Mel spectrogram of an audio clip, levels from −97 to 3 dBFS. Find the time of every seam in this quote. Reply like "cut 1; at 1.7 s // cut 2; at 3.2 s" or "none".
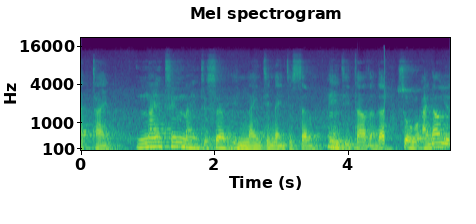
cut 1; at 4.6 s

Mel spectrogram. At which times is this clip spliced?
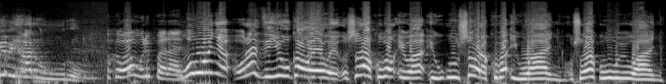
cut 1; at 1.1 s

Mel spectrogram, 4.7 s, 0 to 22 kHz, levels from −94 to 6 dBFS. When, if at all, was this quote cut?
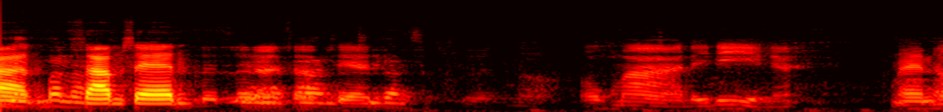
cut 1; at 2.1 s

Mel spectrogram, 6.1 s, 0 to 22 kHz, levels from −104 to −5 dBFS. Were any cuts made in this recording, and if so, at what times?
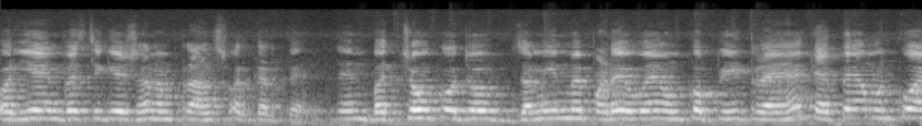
cut 1; at 2.2 s

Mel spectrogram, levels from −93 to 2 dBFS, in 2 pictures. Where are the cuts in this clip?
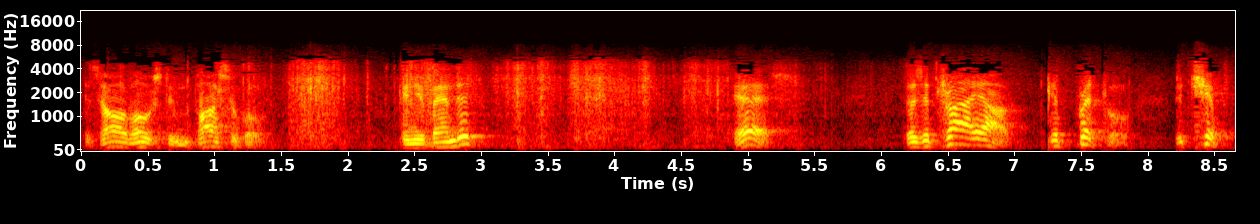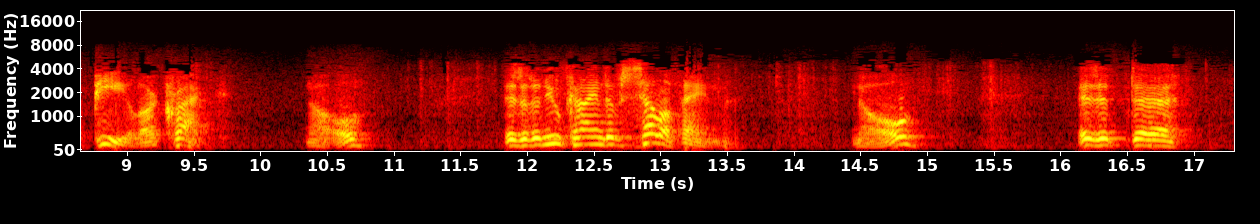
cut 1; at 4.3 s

